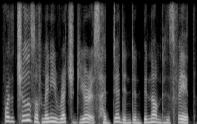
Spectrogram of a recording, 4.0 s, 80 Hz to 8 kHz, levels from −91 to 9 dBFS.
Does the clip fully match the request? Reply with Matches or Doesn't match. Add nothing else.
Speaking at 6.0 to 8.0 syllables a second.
Doesn't match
